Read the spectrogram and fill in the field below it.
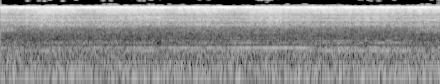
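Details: At dusk on a Georgia summer night, male cicadas sing to attract females, making a continuous loud, high-pitched sizzling wall of sound topped by a thin sustained whine, with only slight pulsing.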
